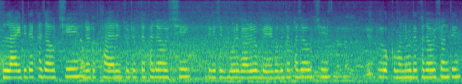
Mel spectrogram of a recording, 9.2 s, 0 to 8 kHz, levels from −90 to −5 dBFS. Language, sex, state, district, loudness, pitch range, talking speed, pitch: Odia, female, Odisha, Khordha, -13 LUFS, 245-260 Hz, 105 wpm, 250 Hz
